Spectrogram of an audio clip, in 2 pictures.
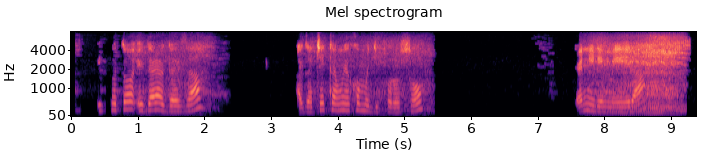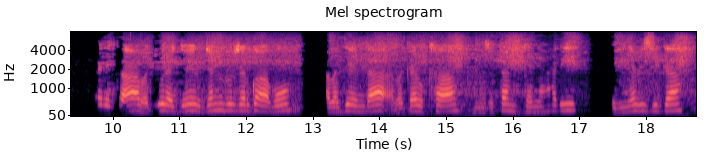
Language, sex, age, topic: Kinyarwanda, female, 18-24, government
